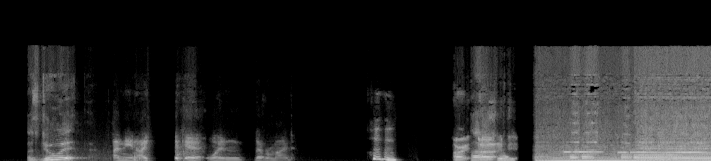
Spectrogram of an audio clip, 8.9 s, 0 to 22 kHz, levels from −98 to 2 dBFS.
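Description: From 1.83 to 2.21 s the sound smears into a fading buzz that sinks into silence, then resumes with roughly 0.36 s missing. This long network dropout, likely a stall in packet delivery, differs from a brief packet-loss click by its audible decay and skipped content.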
